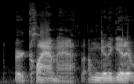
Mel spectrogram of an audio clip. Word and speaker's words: Klamath: to pronounce Klamath or Klamath. I'm going to get it wrong every time. Oh, cookie. Sorry, I thought I heard Sue clacking about in there. Muth on the end, so it's like Klamath.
